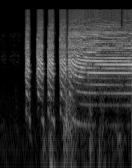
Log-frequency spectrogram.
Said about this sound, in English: And the air horns, that's made my day. Yeah, I had to get it ready for you. I had to bring you out with that energy.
